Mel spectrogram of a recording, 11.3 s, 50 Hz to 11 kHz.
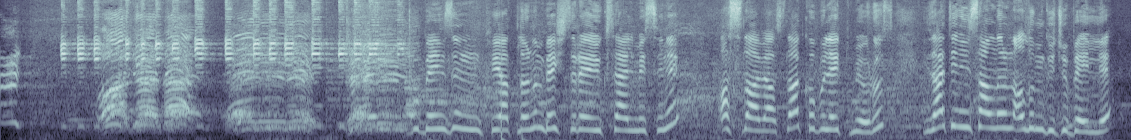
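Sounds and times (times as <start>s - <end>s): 
car horns honking in support of a street protest: 0.0s - 4.7s
protest crowd of party members chanting slogans: 0.7s - 5.3s
speech: 4.1s - 11.2s.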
